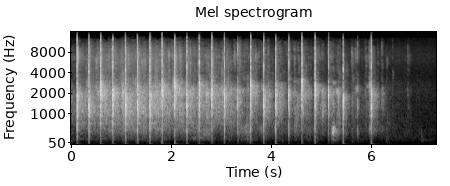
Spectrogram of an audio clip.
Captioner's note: applause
